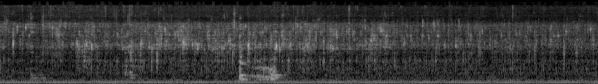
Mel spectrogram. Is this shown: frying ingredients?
yes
